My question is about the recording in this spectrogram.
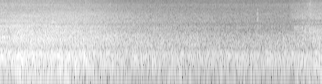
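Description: Sea waves wash in a continuous, broad hiss of surf that ebbs slightly through the middle and swells again toward the end, with no voices.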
